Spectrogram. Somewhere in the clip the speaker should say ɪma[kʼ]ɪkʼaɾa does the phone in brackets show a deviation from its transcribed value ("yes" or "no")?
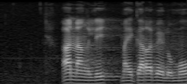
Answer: yes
